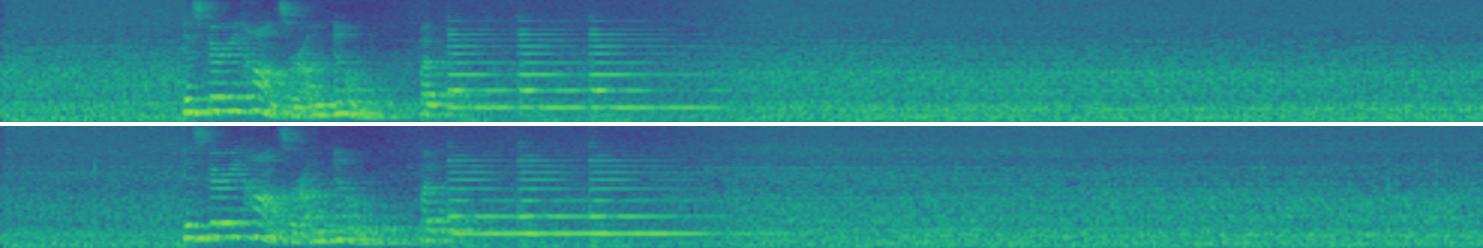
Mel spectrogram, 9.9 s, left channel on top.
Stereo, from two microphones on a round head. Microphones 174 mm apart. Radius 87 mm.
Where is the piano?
10° left (ahead or behind), 1.3 m.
